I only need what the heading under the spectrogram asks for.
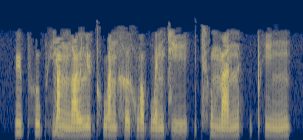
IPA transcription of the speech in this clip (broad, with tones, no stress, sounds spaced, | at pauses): y˥˩ pʰ u˥ pʰ j ɑ˥˩ ŋ n̪ ɑ˧˥ ʊ̯ l y˧˥ kʰ w ɑ˥˧ ŋ x ɤ˥˧ x w ɔ˥˩ p w ə˥ n t͡ɕ i˨˩˦ | t͡sʰ u˥˩ m a˧˥ n | pʰ i˨˩˦ ŋ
